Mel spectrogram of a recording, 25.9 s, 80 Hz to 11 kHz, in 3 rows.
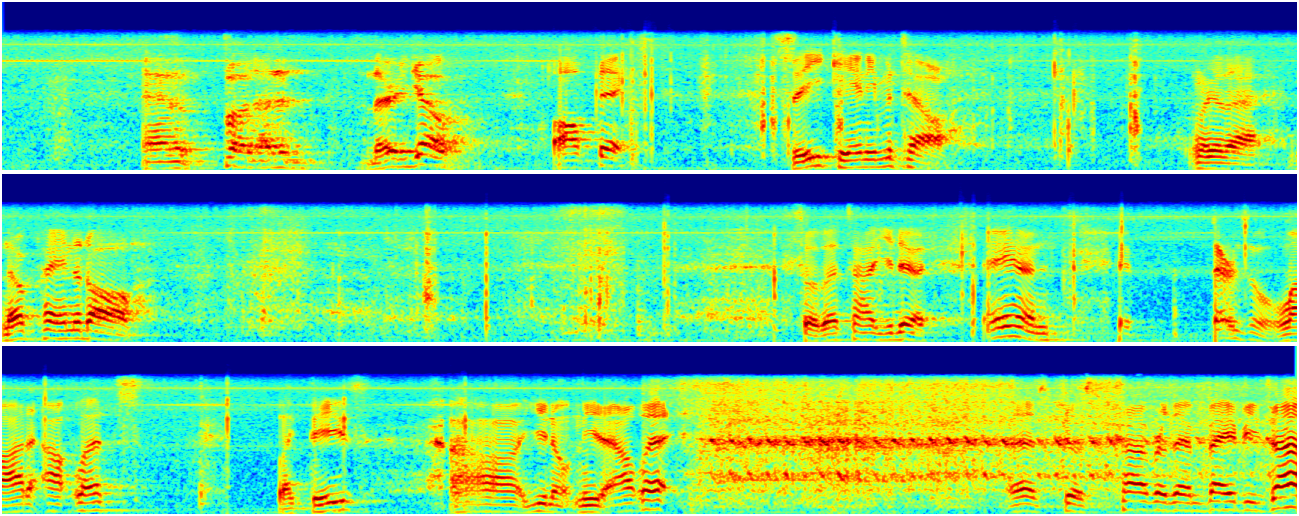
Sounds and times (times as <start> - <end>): Speech: 1.0 - 4.3, 5.2 - 6.5, 7.9 - 9.7, 13.9 - 18.3, 19.1 - 21.8, 24.0 - 25.9.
